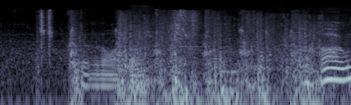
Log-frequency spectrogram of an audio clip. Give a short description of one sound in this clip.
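A pickaxe strikes wood.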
